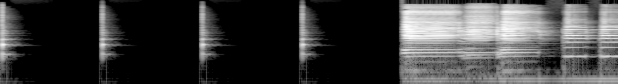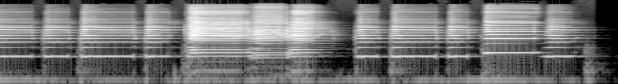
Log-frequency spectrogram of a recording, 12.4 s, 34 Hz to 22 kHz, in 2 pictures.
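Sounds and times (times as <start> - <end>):
solo rhythm harmonica: 4.0 - 12.1.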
